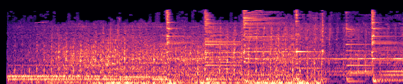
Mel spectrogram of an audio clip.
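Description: Background music with held low notes over a steady rushing, rumbling noise; the rumble drops away about three seconds in, leaving lighter sustained notes.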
